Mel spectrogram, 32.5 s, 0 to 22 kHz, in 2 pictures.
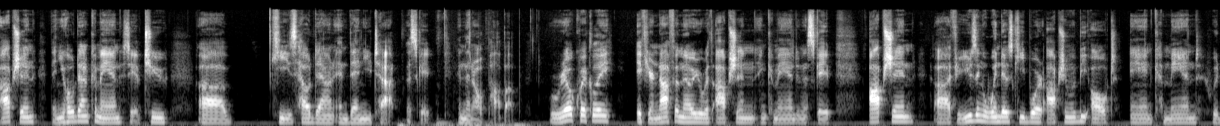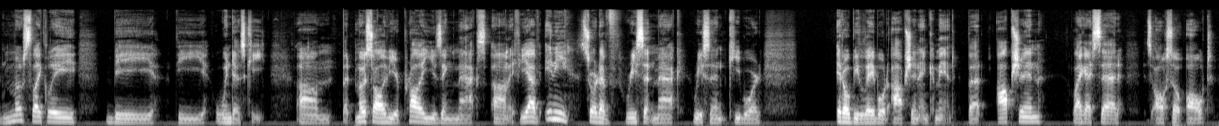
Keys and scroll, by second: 5.2 alt+super+Escape.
